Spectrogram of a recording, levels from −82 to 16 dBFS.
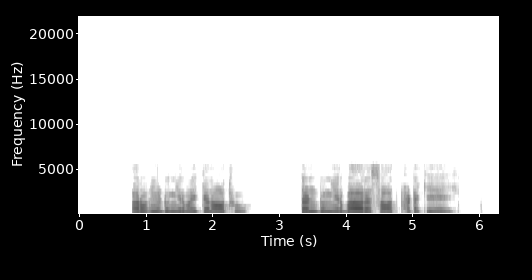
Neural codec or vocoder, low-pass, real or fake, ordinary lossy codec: none; 5.4 kHz; real; Opus, 64 kbps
